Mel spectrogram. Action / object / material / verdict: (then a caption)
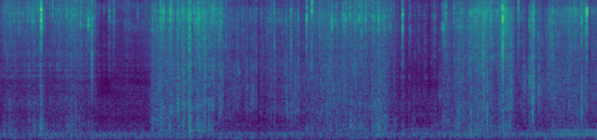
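scrape / coiled stainless steel mesh scrubber / stainless steel / none. A small, round, springy coiled stainless steel mesh scrubber lies on black cloth while long acrylic nails scratch and press into its wire coils. The result is a steady, dense crinkling and crunchy scraping with brief sharp crackles over a low hum.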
